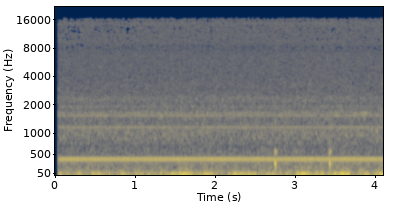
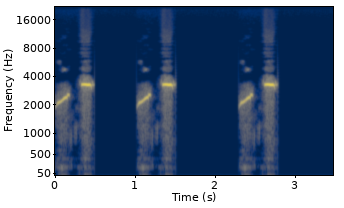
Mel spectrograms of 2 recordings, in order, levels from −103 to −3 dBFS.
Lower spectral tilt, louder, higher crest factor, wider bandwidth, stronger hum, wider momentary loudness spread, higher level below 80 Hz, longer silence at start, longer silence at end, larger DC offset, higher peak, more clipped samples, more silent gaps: first, -5.5 dB/octave vs 3 dB/octave; second, -27 LUFS vs -16 LUFS; about the same, 16 dB vs 16 dB; first, 17 kHz vs 11 kHz; neither; second, 3 LU vs 11 LU; first, -26 dBFS vs -84 dBFS; about the same, 0.05 s vs 0 s; second, 0 s vs 0.7 s; neither; about the same, -8 dBFS vs -6 dBFS; neither; neither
